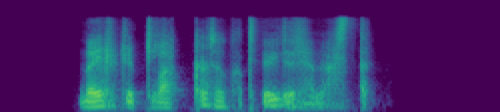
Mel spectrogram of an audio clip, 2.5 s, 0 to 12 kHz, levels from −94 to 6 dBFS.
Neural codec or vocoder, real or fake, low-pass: codec, 16 kHz, 0.5 kbps, FreqCodec, larger model; fake; 7.2 kHz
